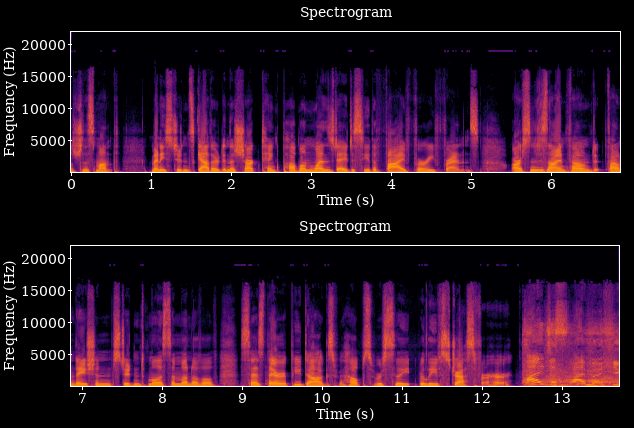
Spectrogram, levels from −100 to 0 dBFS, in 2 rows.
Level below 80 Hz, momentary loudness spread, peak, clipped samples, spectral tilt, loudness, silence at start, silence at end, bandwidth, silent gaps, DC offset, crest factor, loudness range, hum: -42 dBFS; 6 LU; -14 dBFS; under 0.1%; -4 dB/octave; -27 LUFS; 0 s; 0 s; 16.5 kHz; none; under 0.1%; 14 dB; 1 LU; none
